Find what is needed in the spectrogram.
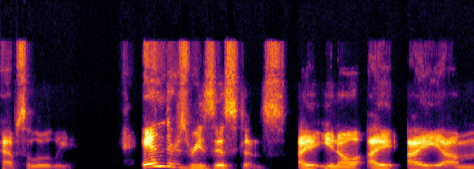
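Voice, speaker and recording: Very wide pitch swings in a man's high voice. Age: 60s. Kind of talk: webinar conversation. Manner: halting.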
